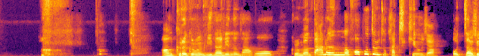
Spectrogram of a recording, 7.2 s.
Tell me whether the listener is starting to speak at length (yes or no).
yes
